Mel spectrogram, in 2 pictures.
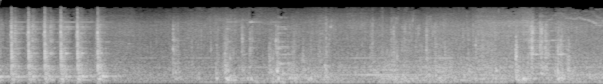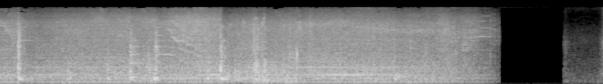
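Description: A hydraulic rock breaker hammers rapidly against stone.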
